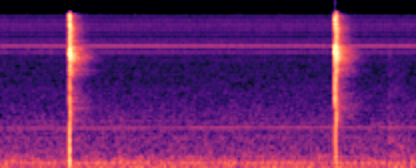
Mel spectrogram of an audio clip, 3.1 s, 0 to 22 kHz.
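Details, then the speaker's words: Two sharp, separate clicks from a fertility injection pen, each marking a dose step of a 300 dose self-injected by a 39-year-old woman preparing for IVF; injection pen click. "and now I'm going to put the 300 in you might be able to hear it pop and that's the cap letting me know what's going in each little"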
